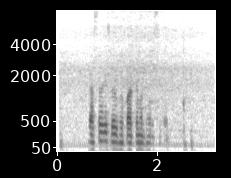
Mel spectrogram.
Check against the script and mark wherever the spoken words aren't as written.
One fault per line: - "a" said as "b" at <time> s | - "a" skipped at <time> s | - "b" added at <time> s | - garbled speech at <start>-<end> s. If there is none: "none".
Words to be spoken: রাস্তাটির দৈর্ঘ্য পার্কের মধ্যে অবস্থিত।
none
